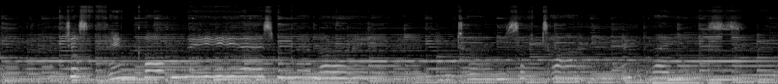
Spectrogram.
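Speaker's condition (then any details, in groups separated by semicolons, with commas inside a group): No condition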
